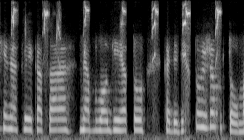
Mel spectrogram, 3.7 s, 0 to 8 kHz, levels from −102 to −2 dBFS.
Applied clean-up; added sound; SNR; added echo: neural diffusion model UNIVERSE++.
